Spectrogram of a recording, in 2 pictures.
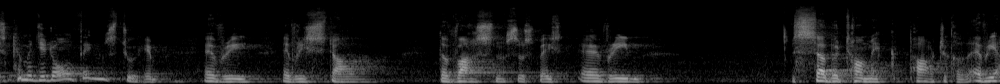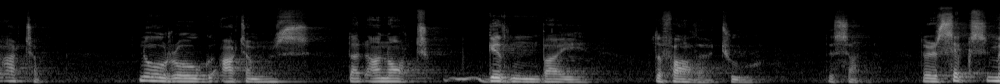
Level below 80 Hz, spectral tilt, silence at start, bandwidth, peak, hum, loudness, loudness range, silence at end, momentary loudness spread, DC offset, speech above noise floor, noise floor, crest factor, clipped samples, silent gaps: -82 dBFS; -4.5 dB/octave; 0 s; 16.5 kHz; -12 dBFS; none; -32 LUFS; 5 LU; 0 s; 13 LU; under 0.1%; 29 dB; -61 dBFS; 22 dB; under 0.1%; none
